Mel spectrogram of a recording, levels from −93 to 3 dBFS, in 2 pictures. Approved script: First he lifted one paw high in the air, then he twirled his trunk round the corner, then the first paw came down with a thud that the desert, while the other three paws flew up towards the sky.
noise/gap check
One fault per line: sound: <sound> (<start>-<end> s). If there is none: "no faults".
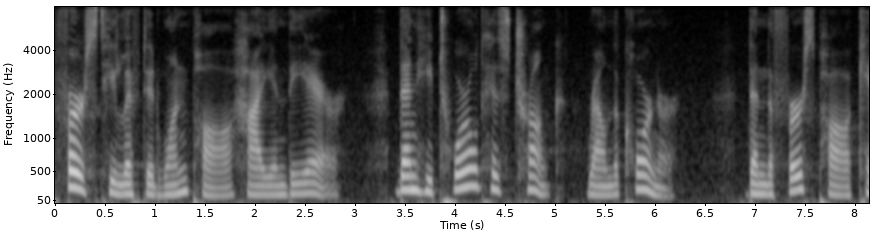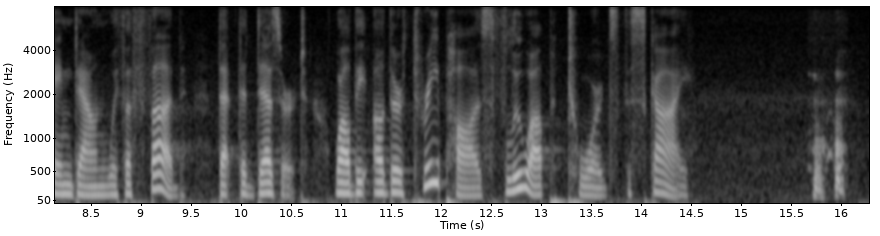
sound: laugh (15.7-16.1 s)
